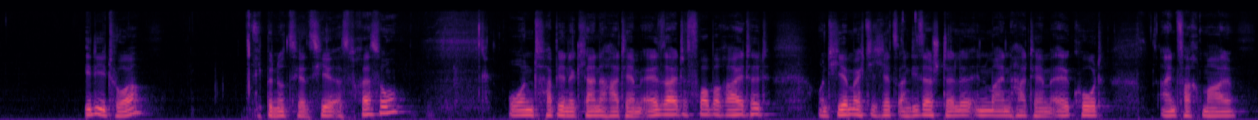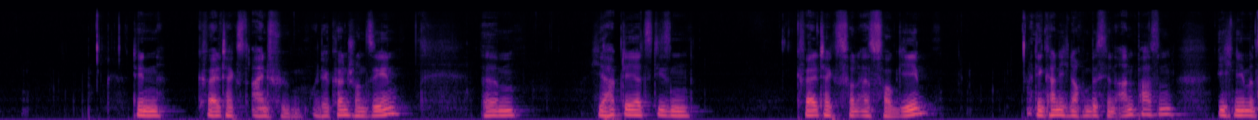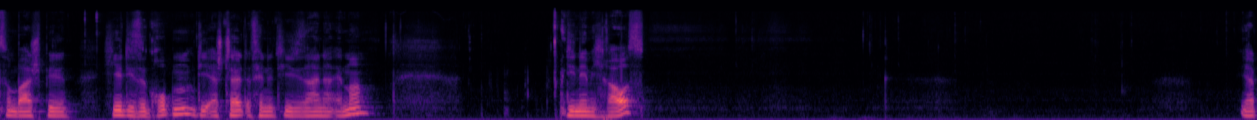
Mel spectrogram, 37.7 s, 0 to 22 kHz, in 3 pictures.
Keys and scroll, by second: 14.1 super+v, 26.7 super+Left, 35.3 Delete.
